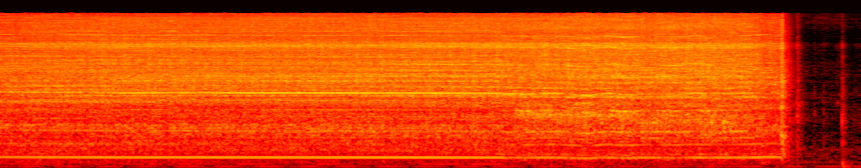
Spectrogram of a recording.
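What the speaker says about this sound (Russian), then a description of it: "тем же самым сверлом сверлим здесь отверстие" A power drill whines steadily at high speed for several seconds drilling a hole while making a jewelry stand, loud and close, then suddenly stops into near silence.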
